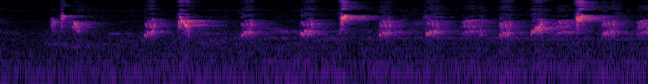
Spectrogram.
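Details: Red-whiskered bulbul in forceful, dominating song, hopping on its perch with wings spread: short bright phrases of two or three slurred whistled notes, repeated roughly every half second over quiet background.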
